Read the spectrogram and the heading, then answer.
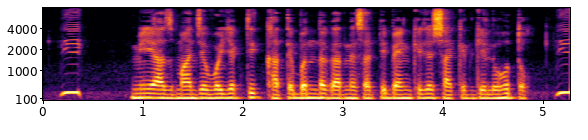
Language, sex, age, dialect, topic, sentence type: Marathi, male, 31-35, Standard Marathi, banking, statement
